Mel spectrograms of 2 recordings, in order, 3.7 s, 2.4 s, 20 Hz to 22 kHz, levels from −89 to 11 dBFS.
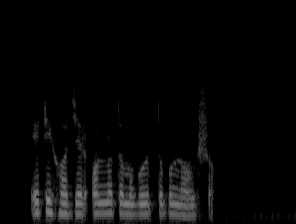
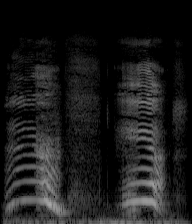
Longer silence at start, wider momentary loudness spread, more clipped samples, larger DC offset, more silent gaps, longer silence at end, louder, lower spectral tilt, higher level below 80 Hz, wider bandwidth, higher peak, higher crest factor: first, 0.4 s vs 0.05 s; second, 10 LU vs 19 LU; neither; neither; neither; first, 1.05 s vs 0.1 s; second, -48 LUFS vs -35 LUFS; first, -7.5 dB/octave vs -3.5 dB/octave; second, -84 dBFS vs -62 dBFS; second, 6 kHz vs 13 kHz; second, -30 dBFS vs -18 dBFS; about the same, 18 dB vs 18 dB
